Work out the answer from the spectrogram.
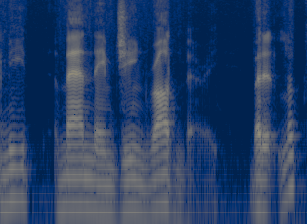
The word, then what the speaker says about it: Roddenberry: to meet uh Mr Rosenberry and you know you're nervous enough as you are but then when you're corrected that you had mispronounced the producer's name that really throws you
